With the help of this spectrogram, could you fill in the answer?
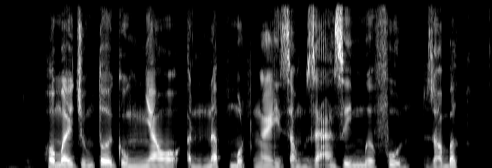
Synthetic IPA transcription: ho˧mʔə˨˦jt͡ɕʊ˨˦ŋ͡mt̪o˧jkʊ˨˩ŋ͡mɲa˧wʔə˧˩nːə˦˥p̚mo˨˩t̚ŋa˨˩jza˨˩wŋ͡mza̰ː˧˥zɨ˨˦jmɨ˧əfu˨˩nzɔ˨˦ɓə˦˥k̚

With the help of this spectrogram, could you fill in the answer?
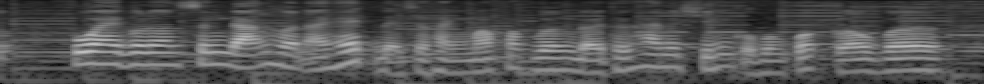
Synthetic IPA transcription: fu˧ʔɛ˧ɣo˧laː˧nsɨ˨˧ŋɗaː˨˦ŋɦəː˧nʔaː˧jɦe˦˥t̚ɗe˧˩sə̰ː˧˩t̪ʰa˨˩ŋ̟maː˨˦wfaː˦˥p̚vɨ˧əŋɗəː˨˩jt̪ʰɨ˨˦ɦaː˧jmɨ˧əjt͡ɕi˨˦nku˧˩əvu˨˩əŋku˦˥əkːlo˧vəː˧

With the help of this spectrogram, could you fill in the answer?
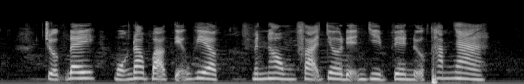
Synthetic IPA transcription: t͡ɕɨ˦˥ək̚ɗə˧j | mṵ˧˥ənɗɔ˨˩k͡p̚ɓa̰ː˧˨˩wt̪ḭ˧˥əŋvi˨˩ək̚mï˨˩ŋ̟ɦə˨˩wŋ͡mfaː˧˩jt͡ɕəː˨˩ɗḛ˧˦˥nzi˨˩p̚ve˨˩nɨ̰˦˧˥ək̚t̪ʰaː˧mɲaː˨˩

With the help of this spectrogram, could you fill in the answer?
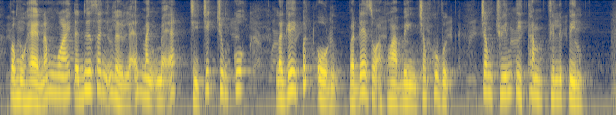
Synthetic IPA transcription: vaː˨˩wmo˨˩t̚ɦɛ˨˩na˧mŋwaː˨˦jɗa̰ː˧˥ɗɨ˧əzaː˧ɲɨ̰˧˥ŋləː˨˩jlɛ̰˧˥ma̰˧˨jŋ̟mɛ̰˧˥ | t͡ɕi˧˩t͡ɕi˦˥k̟̚t͡ɕʊ˧ŋ͡mku˦˥ək̚ | laː˨˩ɣə˧jɓə˦˥t̚ʔo˧˩nvaː˨˩ɗɛ˧zwa̰ː˧˨hwaː˨˩ɓï˨˩ŋ̟t͡ɕɔ˧wŋ͡mxu˧vɨ˨˩k̚ | t͡ɕɔ˧wŋ͡mt͡ɕwi˨˦ənɗi˧t̪ʰa˧mfi˧li˦˥pːi˧n

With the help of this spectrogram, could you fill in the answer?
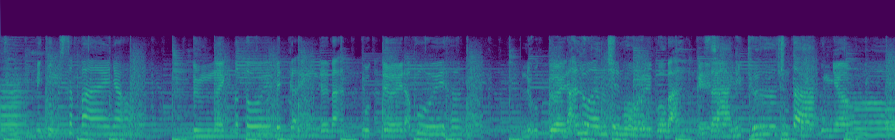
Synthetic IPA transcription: mï˨˩ŋ̟kʊ̰˧˥ŋ͡msa˦˥p̚vaː˧jɲa˧w | t̪ɨ˨˩ŋa˨˩jkɔ˨˦t̪o˧jɓe˧nka̰˧˨jŋ̟ɗəː˨˩jɓa̰ː˧˨nku˨˩ək̚ɗəː˨˩jɗa̰ː˧˥vu˧jɦəː˧n | nɨ̰˧˨kɨ˨˩əjɗa̰ː˧˥lu˧ənt͡ɕe˧nmo˧˩jku˧˩əɓa̰ː˧˨nke˨˩zaaː˧˩ɲɨ̰˧˥ŋt̪ʰɨ˨˦t͡ɕʊ˨˦ŋ͡mt̪aː˧kʊ˨˩ŋ͡mɲə˧w

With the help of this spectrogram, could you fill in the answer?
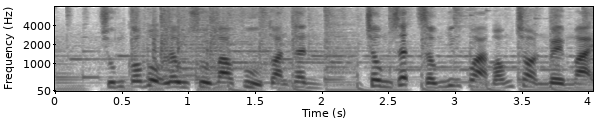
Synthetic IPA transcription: t͡ɕʊ˨˦ŋ͡mkɔ˨˦ɓo̰˧˨lə˧wŋ͡msu˨˩ɓaː˧wfu˧˩t̪waː˨˩nt̪ʰə˧nt͡ɕə˧wŋ͡mzə˦˥t̚zə˨˦wŋ͡mɲɨ̰˧˥ŋkwaː˧˩ɓɔ˨˦wŋ͡mt͡ɕɔ˨˩nɓe˨˩mːa̰ː˧˨

